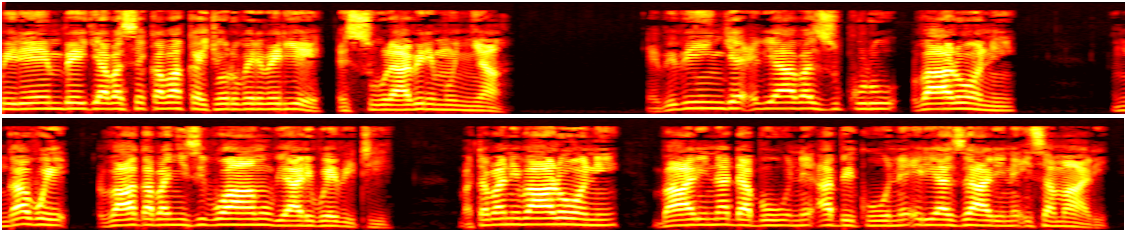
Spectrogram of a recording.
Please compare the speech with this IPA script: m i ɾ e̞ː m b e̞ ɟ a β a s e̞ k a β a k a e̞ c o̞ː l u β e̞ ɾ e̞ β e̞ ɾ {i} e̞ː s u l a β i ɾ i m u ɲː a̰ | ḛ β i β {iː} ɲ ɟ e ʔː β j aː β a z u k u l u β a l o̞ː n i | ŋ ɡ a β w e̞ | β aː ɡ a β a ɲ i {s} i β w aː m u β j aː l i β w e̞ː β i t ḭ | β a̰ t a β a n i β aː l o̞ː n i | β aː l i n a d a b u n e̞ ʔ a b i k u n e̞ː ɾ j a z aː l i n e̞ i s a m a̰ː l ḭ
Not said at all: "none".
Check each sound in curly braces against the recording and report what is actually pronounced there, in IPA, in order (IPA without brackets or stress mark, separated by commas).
j, iː, z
